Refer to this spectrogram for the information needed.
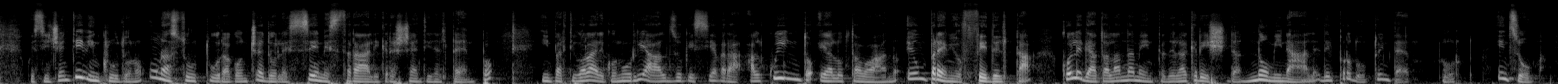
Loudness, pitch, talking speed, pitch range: -29 LUFS, 150 Hz, 145 wpm, 130-190 Hz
